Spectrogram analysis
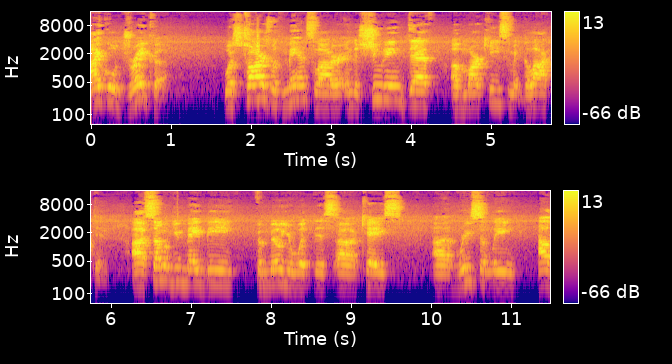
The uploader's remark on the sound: Rough Audio from our Live Sessions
